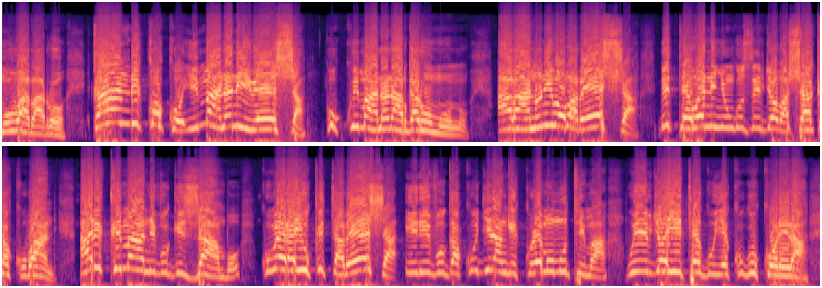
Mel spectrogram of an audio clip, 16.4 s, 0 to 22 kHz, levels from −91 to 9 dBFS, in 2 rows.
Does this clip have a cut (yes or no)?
no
